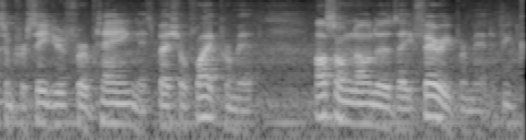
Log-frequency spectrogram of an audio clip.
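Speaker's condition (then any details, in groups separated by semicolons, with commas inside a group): No condition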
